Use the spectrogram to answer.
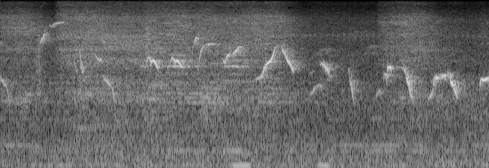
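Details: Greater green leafbirds in a singing duel, one from East Kalimantan and one spotted bird from Alas Purwo, Banyuwangi. Quick slurred whistles and short chirps tumble over each other in a busy, overlapping stream of notes.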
